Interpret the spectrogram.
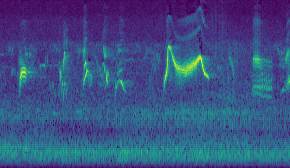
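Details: Song of a desert finch: scattered short chirps and twitters, then a clear drawn-out whistled note that rises, holds and falls over about half a second, ending with a buzzy note and a chirp amid steady background noise.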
